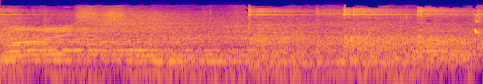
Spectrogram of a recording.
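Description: Indistinct voices talking in a large hall, with a couple of light taps of a table tennis ball in the second half.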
